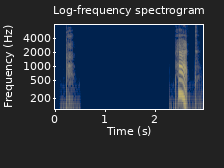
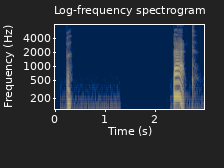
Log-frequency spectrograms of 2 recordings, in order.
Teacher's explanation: The first sound in each word is made in exactly the same way, except one is voiceless and the other is voiced.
